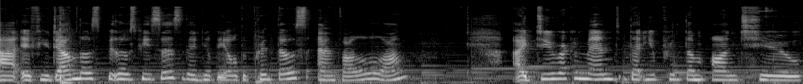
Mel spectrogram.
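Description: Over faint music in the background, a woman speaks at a moderate pace with ordinary pitch variation. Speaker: makerspace instructor. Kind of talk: tutorial. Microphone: phone near.

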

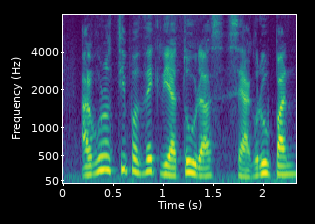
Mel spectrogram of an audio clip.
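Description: This man has an ordinary speaking voice. His intonation is lively. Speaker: gaming youtuber. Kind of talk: scripted narration.

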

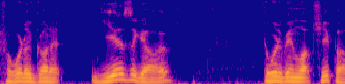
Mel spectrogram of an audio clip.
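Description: A man with an Australian accent speaks in a dark, mellow tone. The background is quiet. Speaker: gaming YouTuber. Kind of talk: casual vlog monologue. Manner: halting, with frequent repetitions. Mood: annoyed about bad purchase. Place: home room.

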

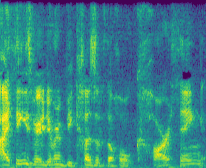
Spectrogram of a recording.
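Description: A man talks fairly quickly while light noise sits in the background. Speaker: musician vlogger. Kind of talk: casual vlog chat. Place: garden. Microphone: phone near.

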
